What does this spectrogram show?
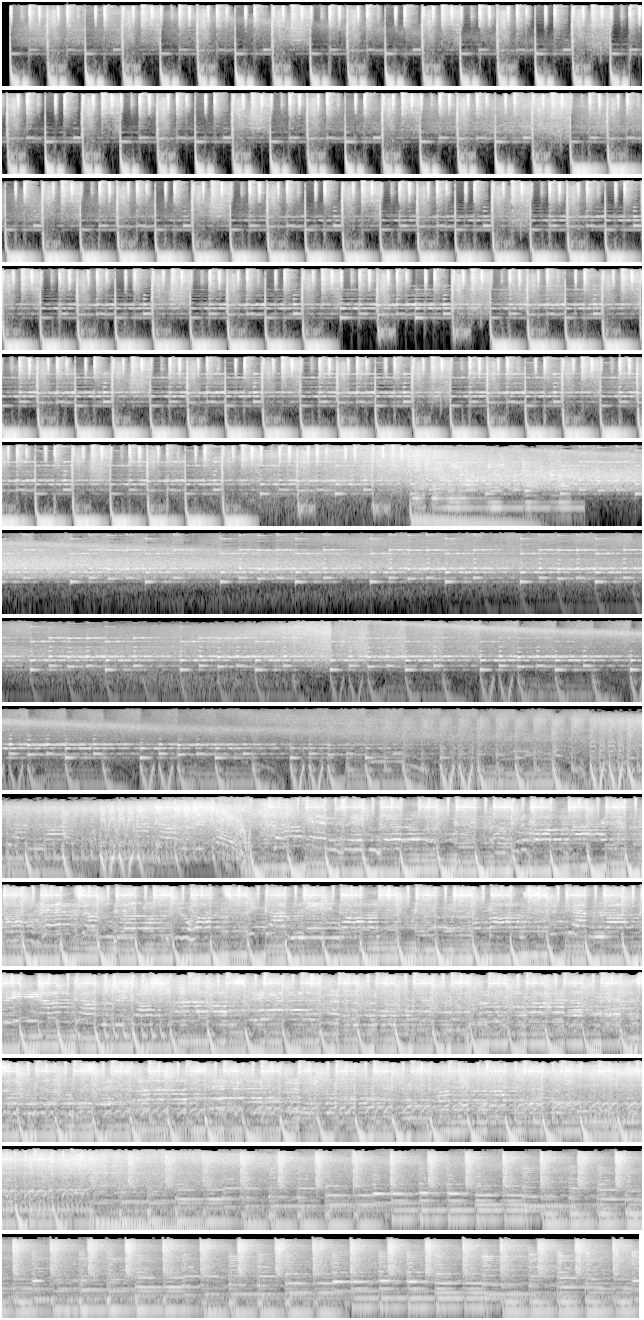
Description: New remastered/reworked remix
